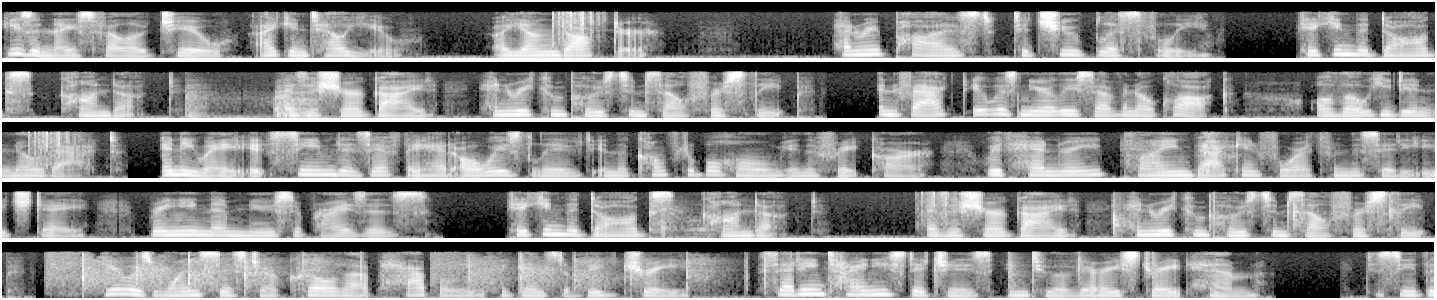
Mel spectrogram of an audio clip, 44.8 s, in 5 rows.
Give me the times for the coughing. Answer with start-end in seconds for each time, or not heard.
10.1-11.1, 24.9-25.6, 30.9-31.6.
